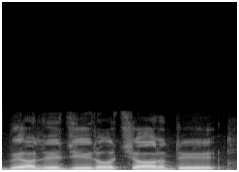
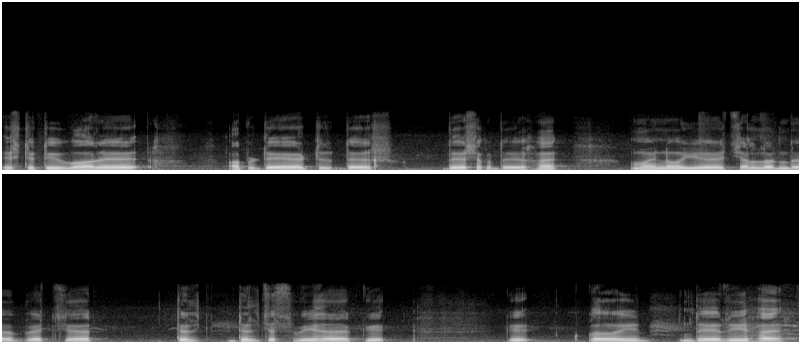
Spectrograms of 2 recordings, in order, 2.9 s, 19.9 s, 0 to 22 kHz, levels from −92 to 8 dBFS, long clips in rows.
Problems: background conversations at intervals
